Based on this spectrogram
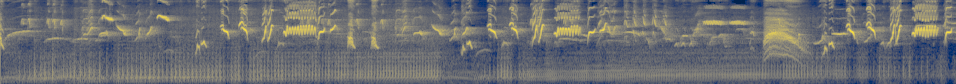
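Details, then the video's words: Energetic song of an Oriental magpie-robin (kacer) used as a tutor recording: a continuous stream of high chirps, trills and whistled notes over a steady low droning hum, with one downward-sweeping whistle near the end. "Masteran burung Kacer AUDIO JERNIH BUAT ANGKAT EMOSI AGAR CEPAT ON NGOBRA,Kacer gacor"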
